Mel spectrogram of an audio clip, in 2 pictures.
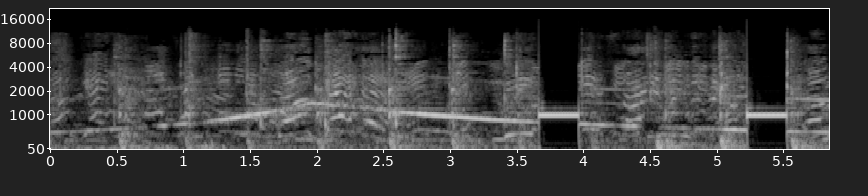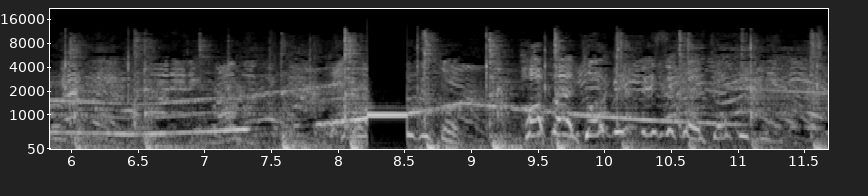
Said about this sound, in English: That's a megaphone siren. Oh, it is. I thought it was the police.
